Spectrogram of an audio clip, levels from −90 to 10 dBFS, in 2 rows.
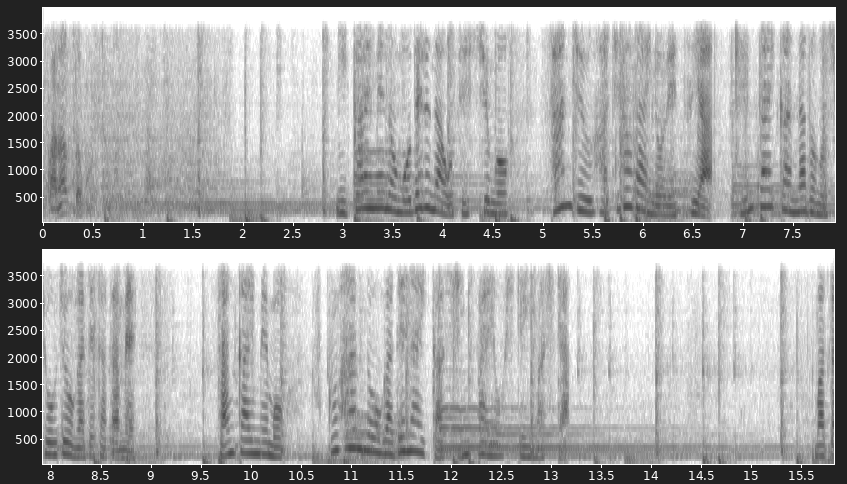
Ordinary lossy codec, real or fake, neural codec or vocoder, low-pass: none; fake; vocoder, 44.1 kHz, 128 mel bands, Pupu-Vocoder; 3.6 kHz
